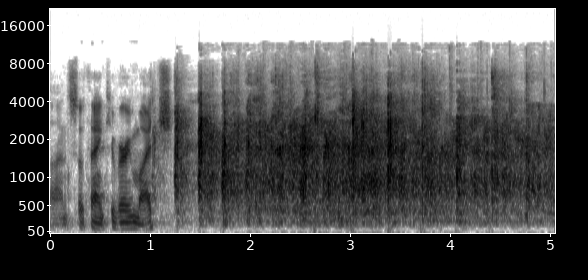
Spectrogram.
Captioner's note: audience applauds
